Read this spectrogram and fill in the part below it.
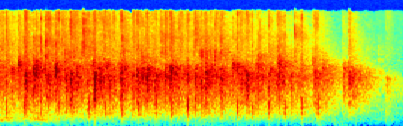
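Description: Audience applause welcomes a speaker onto the stage at a Monday devotion event, a steady wash of many hands clapping that holds for several seconds and then thins out toward the end.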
